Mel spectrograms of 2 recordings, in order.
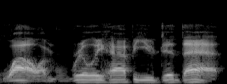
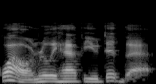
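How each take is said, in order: First: It sounds sarcastic, contradicting the happy words. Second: It sounds genuinely pleased and sincere. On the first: The speaker is not actually happy about it. "Or it can contradict" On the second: The speaker truly is happy about it. "The nonverbal matches the verbal"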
